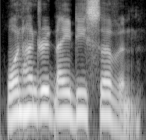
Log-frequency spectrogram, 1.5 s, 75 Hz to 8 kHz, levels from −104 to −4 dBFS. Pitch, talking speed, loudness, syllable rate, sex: 170 Hz, 165 wpm, -16 LUFS, 6.8 syllables/s, male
